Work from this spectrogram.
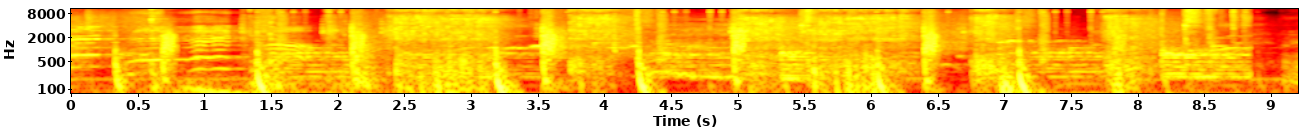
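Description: Engine mount bolt on a 2007-2009 Mazdaspeed 3 being driven tight with a powered tool, loud hammering rattles in repeated bursts with brief pauses between, close and harsh, no talking.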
